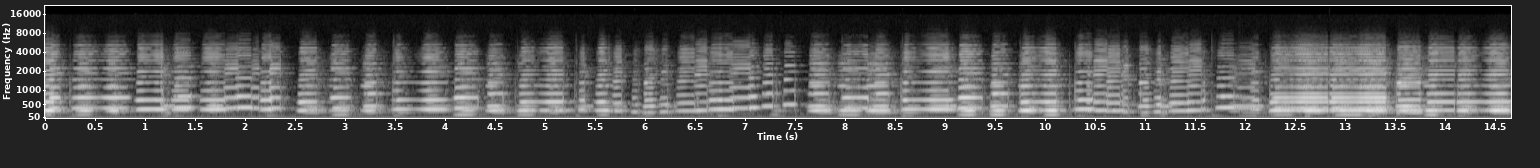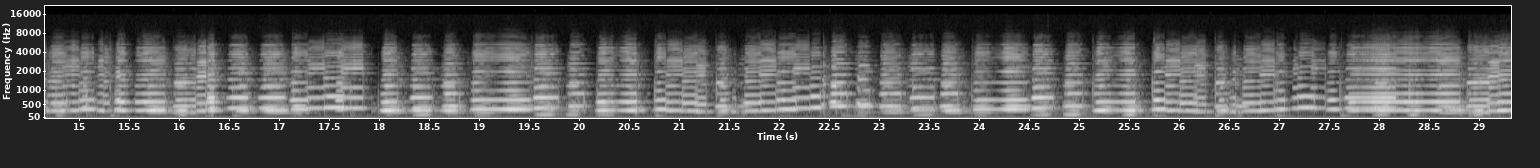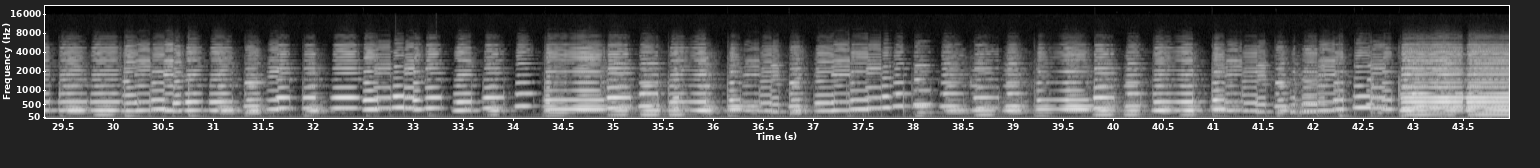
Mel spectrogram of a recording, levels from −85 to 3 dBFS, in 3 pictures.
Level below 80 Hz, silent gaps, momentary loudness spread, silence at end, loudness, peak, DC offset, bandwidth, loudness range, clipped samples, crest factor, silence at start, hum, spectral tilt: -54 dBFS; none; 8 LU; 0 s; -15 LUFS; 0 dBFS; 0.7%; 8.4 kHz; 4 LU; under 0.1%; 14 dB; 0 s; none; -5.5 dB/octave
